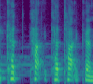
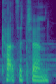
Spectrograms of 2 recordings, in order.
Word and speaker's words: Catachan: It might be Katakan, not Catachan. Yeah, it's Katakan. I forget that. It's with a K pronounced for CH.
